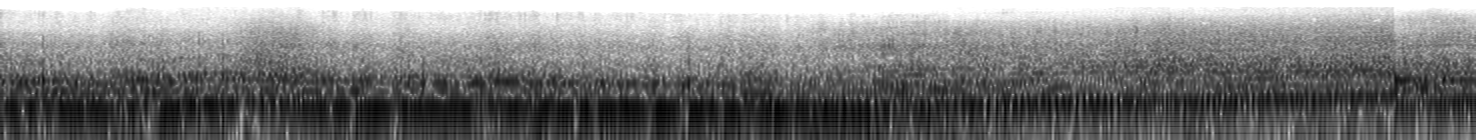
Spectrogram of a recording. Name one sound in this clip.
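A racing car engine drones steadily at high revs, its pitch shifting with gear changes.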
